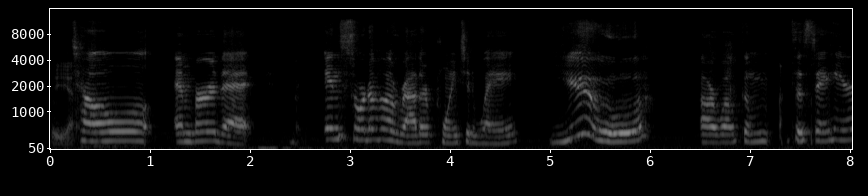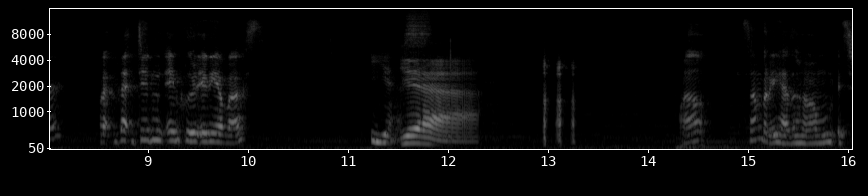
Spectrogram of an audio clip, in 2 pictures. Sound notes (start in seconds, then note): 12.9 laughs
